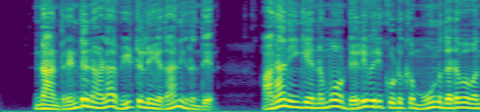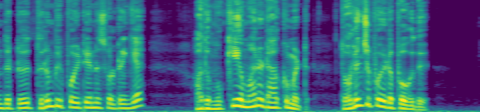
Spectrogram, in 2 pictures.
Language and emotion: Tamil, fearful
